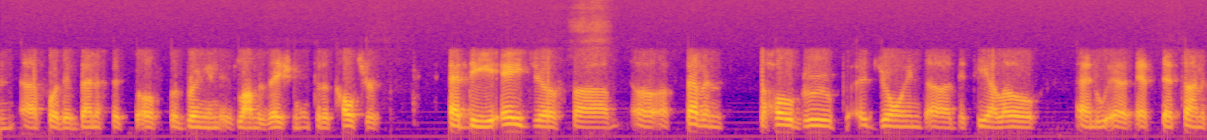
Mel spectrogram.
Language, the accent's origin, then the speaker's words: English; Beirut, Beirut Governorate, Lebanon; I was born in Beirut, Lebanon, to a Muslim Sunni family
